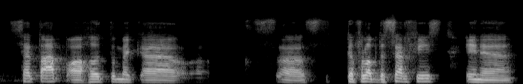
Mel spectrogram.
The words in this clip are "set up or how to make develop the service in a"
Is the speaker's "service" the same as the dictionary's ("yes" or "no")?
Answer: no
